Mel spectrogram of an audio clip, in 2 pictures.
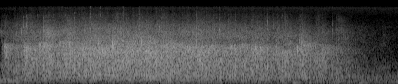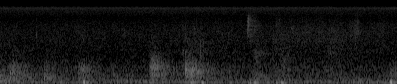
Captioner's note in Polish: oklaski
